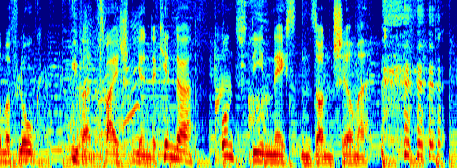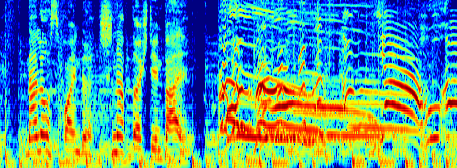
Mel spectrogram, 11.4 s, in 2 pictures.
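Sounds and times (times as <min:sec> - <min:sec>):
speech: 0:00.0 - 0:10.1
laughter: 0:04.8 - 0:05.7
dogs barking excitedly: 0:08.5 - 0:10.7.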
